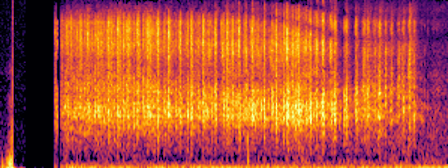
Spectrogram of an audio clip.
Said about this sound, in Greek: Τώρα θα βάλω αυτό τον ήχο που ακούγεται ένα σπιρτόκουτο στο δεξί αυτή και ανεβαίνει πάνω κάτω, είναι πολύ ρεαλιστικό.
